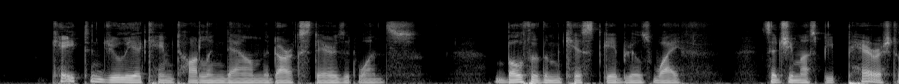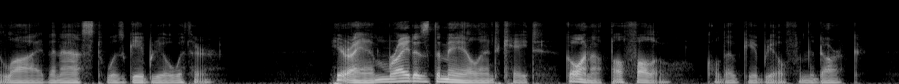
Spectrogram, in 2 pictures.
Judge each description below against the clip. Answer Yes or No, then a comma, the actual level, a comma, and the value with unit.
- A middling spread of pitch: No, narrow, 2.3 semitones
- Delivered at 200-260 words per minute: No, average, 165 wpm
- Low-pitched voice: Yes, very low, 90 Hz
